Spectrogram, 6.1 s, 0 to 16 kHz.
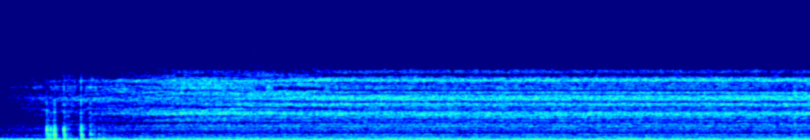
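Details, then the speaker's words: Practice bass amp with the gain all the way up, run on utility power as a baseline before testing a Bestek 300 W pure sine wave inverter: steady, even hiss with a faint low hum and no switching whine; typical normal white noise. "typical white noise when you have the gain all the way up"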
